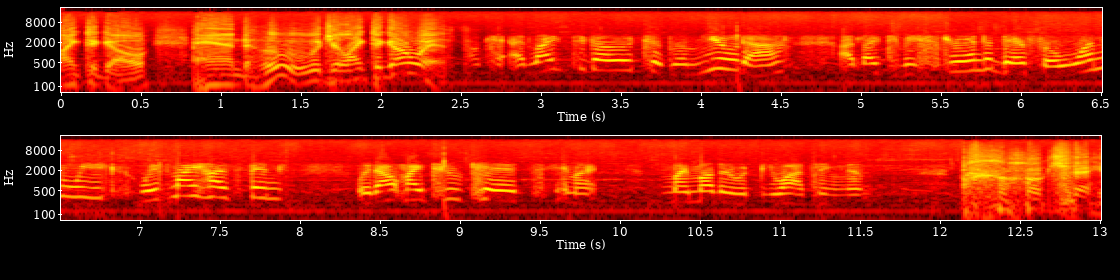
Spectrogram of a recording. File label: fm air check phone call; wdrc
